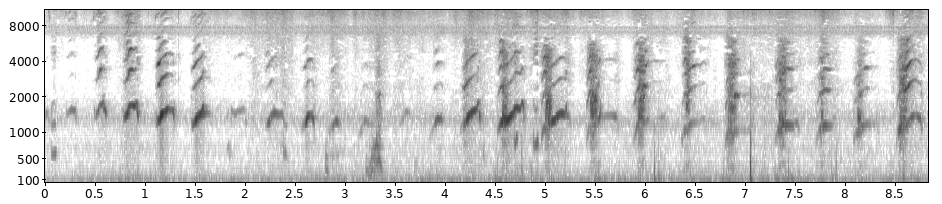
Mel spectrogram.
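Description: A coonhound and Great Pyrenees cross gives rapid, high, whining yips, about three each second.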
